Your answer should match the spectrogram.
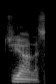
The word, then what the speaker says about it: Giannis: It's Giannis. Has a G in front of his name.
